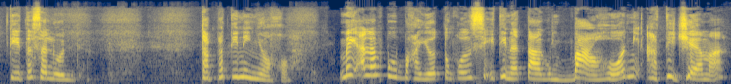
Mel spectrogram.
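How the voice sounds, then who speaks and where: A woman's voice: sits high, expressive, moderate pace, a bit bright. A Filipino woman acting an accusing, betrayed young sister in a radio drama, speaking with dramatic emphasis. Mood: betrayed, angry.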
